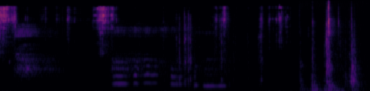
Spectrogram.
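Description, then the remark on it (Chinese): Jingle of a bunch of keys, bright metallic rattling, followed by a key scraping into the lock of a locked bedroom door and a few solid clunks as the door is unlocked. No voices. “嘿，我为什么有你的钥匙？”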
